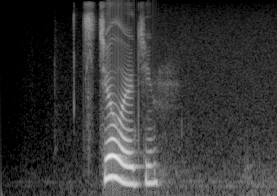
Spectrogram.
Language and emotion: Russian, sad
